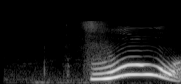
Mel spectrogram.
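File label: "fu wu" Chinese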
